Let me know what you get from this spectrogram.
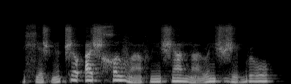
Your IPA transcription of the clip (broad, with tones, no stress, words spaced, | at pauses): xʲa˩ʃɾʲõ˧t͡ʃ ʌ˥ʔa˥ʃχɯ˥ vã˩fĩ˧ ʃã˥nã˩ɹĩ˥ʃʒe˧ bɹo˥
